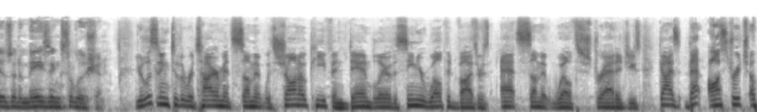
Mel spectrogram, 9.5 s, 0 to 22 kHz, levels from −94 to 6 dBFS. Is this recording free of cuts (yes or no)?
yes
